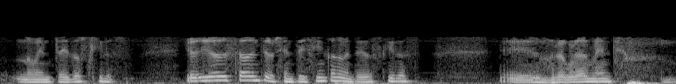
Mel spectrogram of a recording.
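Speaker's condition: Parkinson's disease; neurologist-prescribed walking

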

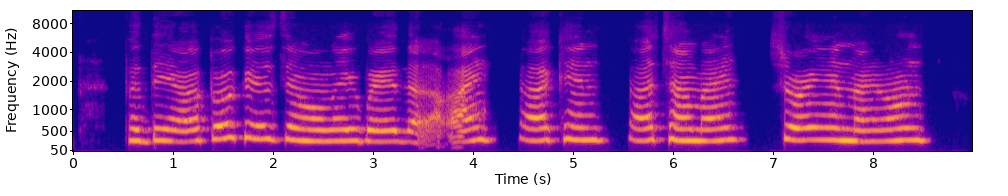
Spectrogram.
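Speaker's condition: ALS; quick early progression

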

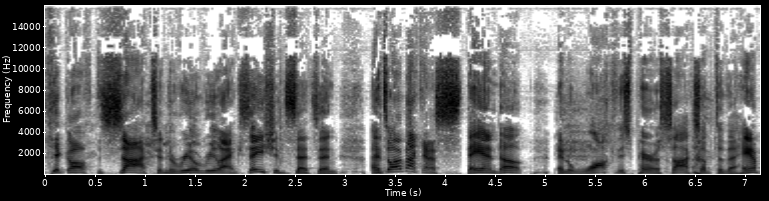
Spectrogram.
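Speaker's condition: No condition

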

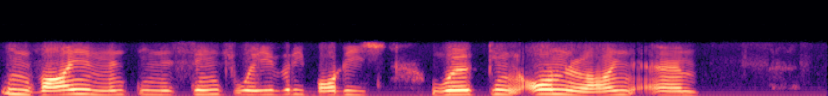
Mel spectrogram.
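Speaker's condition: Cerebral palsy; physical limitations requiring adjustments, types with single finger, reduced typing speed and accuracy; affects speed of communication

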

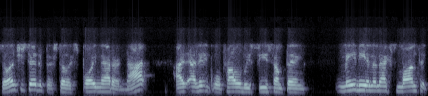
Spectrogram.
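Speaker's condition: No condition

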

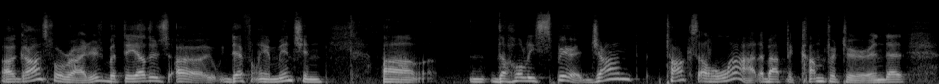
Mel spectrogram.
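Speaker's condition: No condition

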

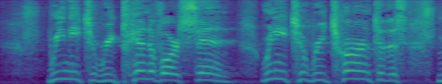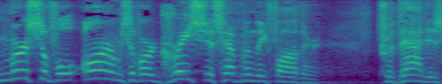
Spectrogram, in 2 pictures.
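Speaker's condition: No condition

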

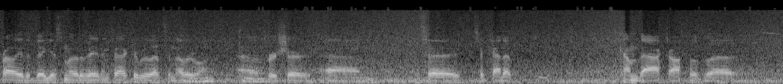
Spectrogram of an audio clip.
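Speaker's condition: No condition

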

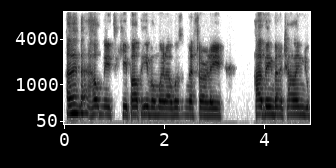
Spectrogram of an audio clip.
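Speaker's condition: Cerebral palsy; wheelchair user

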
